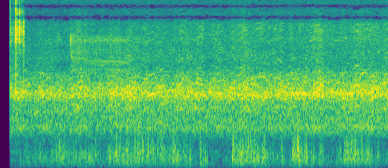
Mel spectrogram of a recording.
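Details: Snow geese gathered in a field at Baldwinsville, a dense flock giving a continuous, overlapping clamor of honks and yelps, many voices merging into a steady chattering wash with no single caller standing out.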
